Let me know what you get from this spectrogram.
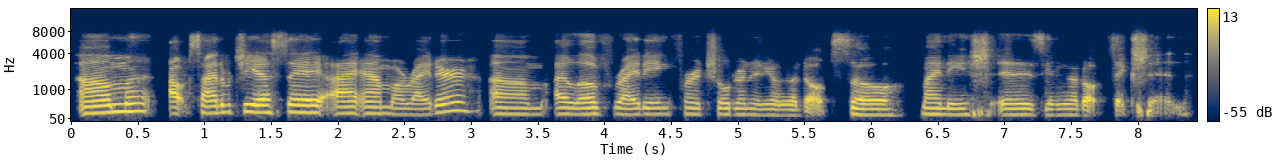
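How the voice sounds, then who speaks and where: A woman's voice: low voice, fairly even intonation, unhurried, few pauses, no echo. Friendly woman, dry muffled call audio. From South Carolina. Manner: friendly, casual, with ums. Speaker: program coordinator. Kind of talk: self-introduction on a video call. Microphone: video call.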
